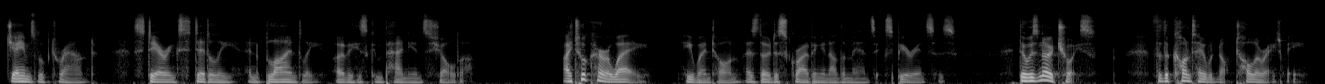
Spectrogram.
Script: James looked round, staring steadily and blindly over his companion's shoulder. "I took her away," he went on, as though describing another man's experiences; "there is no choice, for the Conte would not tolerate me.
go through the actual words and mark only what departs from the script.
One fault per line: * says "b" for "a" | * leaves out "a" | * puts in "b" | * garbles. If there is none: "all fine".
* says "was" for "is"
